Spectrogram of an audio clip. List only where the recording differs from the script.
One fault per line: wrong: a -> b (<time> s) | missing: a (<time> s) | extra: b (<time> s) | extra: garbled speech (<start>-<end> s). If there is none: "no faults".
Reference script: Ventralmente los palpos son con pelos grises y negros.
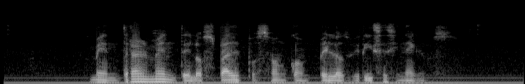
no faults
